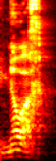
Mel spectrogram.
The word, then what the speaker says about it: Noah: word for comfort now in hebrew there's actually a ch at the end of noah so it would be noah so say with me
